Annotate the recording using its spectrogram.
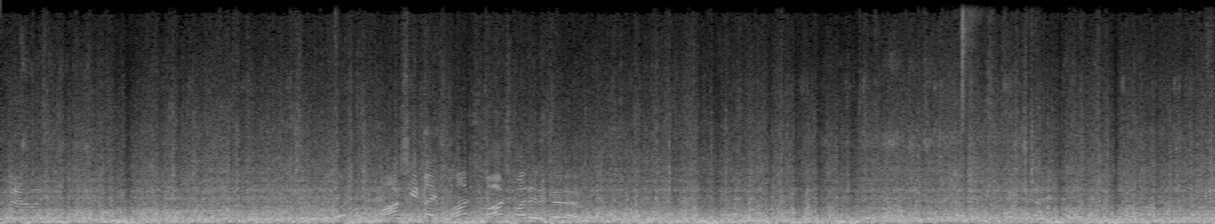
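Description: Wind blusters steadily across open water.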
